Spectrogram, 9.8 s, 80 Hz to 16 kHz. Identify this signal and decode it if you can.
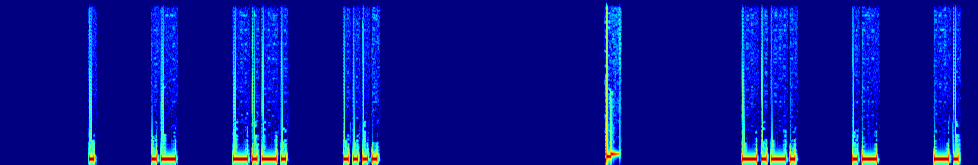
Morse code, heard as a keyed tone, about 25 wpm, spaced as for 12 wpm, 700 Hz. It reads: EACH CAN
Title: 4x Character Spacing - Top 100 Words - 25wpm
